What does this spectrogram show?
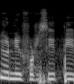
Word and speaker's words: university: about Nana University untuk university di sini Kenapa memakai tidak memakai ton karena cara baca University diawali dengan konsonan Ye bukan dengan huruf vokal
